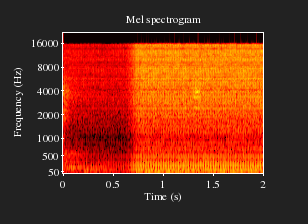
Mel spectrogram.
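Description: Steady electrical mains hum with a hiss that grows louder about two thirds of a second in.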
